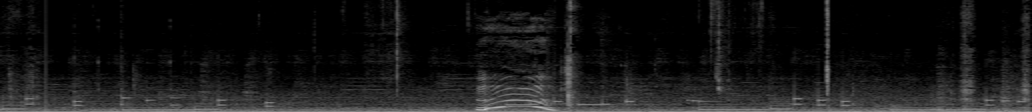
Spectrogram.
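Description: Light background music: a simple melody of plain electronic tones stepping from note to note, with a woman's short hummed "mm" about five seconds in.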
